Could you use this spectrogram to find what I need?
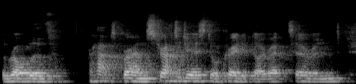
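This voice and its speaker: In an English accent, a man talks at a fairly quick pace with audible room echo. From London, England. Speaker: creative director, brand designer. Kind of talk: podcast interview. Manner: hesitant, many fillers and repeats.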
